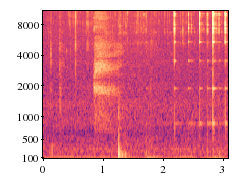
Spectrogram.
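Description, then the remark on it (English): A short fizzy hiss of bubbly raspberry framboise champagne gives way to a few light, high-pitched clinks of the glass near the end, quick and ringing, over a low background hum with no one speaking. “Some raspberry frambois champagne. It doesn't make a lot of sound, but it's bubbly. Hold on. You can tell the glass.”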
